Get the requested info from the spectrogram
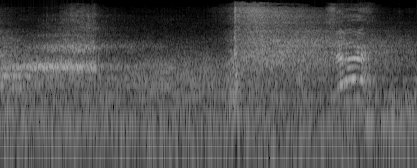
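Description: TV trailer sound design: a dense, noisy sustained tone that drops away about a second in, then a sudden loud whoosh-like hit a little past two seconds, followed near the end by a short pitched sound that bends up and down.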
